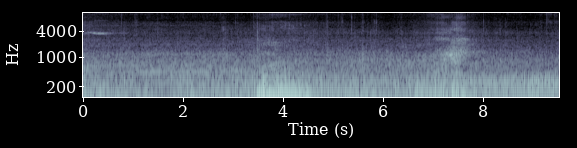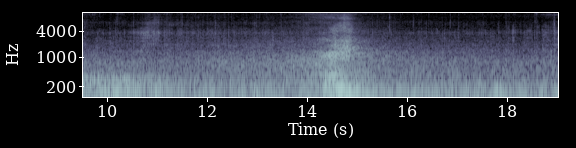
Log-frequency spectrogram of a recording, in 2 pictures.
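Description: Riding noise from a bicycle on a rough, patched road: steady rolling rumble and wind on the microphone, with three louder swells that rise and fall about four, seven and fourteen seconds in.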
